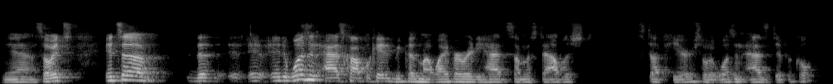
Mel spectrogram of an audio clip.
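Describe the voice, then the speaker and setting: A man's voice: mid-range voice, normal speed, pushed and bright, lo-fi sound. A man from Texas with a Texan accent, a podcast guest telling his story in a casual, rambling way with many restarts and fillers. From Texas, United States. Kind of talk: casual conversational interview. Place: home in Barcelona, on a remote call.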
